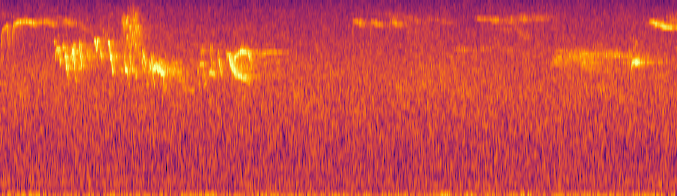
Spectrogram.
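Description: Faint high-pitched bird chirps over a soft steady hiss: quick clusters of chirps in the first couple of seconds, then a few thin whistled notes.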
